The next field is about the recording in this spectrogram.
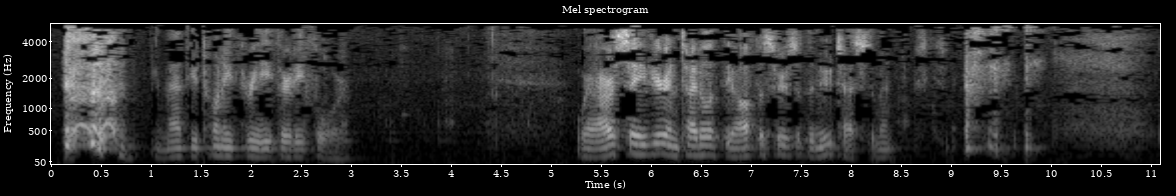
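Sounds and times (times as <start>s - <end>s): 
low steady noise: 0.0s - 11.0s
person coughing: 0.1s - 0.9s, 9.1s - 10.0s
speech: 0.4s - 3.0s, 5.2s - 9.6s.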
